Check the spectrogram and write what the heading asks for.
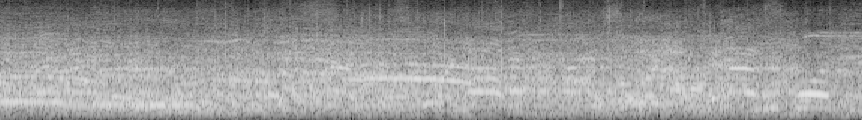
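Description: Arena crowd of many voices shouting and calling out at once, no single speaker standing out.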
